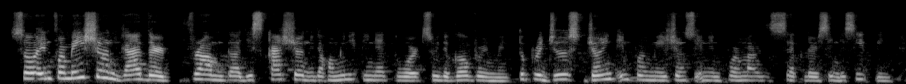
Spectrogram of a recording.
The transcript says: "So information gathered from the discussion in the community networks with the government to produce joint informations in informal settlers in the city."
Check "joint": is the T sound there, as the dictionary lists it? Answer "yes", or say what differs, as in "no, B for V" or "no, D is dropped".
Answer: yes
